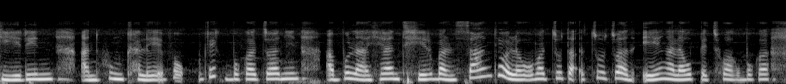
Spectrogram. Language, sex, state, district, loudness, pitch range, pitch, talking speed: Mizo, female, Mizoram, Aizawl, -14 LUFS, 220-250 Hz, 235 Hz, 250 wpm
